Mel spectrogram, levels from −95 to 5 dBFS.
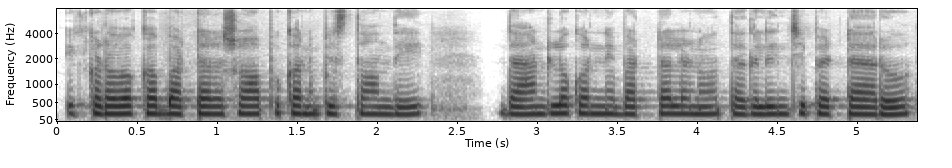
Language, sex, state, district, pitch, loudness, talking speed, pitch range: Telugu, female, Andhra Pradesh, Guntur, 205 Hz, -17 LUFS, 110 wpm, 200-210 Hz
